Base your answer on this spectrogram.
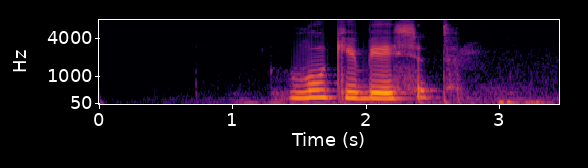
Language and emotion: Russian, neutral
